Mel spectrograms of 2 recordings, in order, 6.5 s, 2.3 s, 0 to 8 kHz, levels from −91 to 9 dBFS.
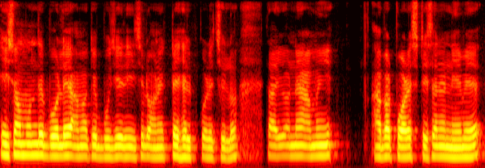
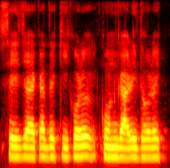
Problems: background sounds at intervals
